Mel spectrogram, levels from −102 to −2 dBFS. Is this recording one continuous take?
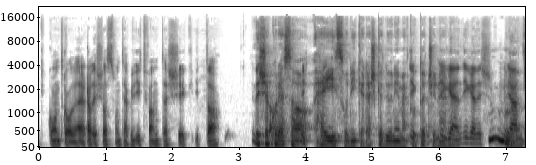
yes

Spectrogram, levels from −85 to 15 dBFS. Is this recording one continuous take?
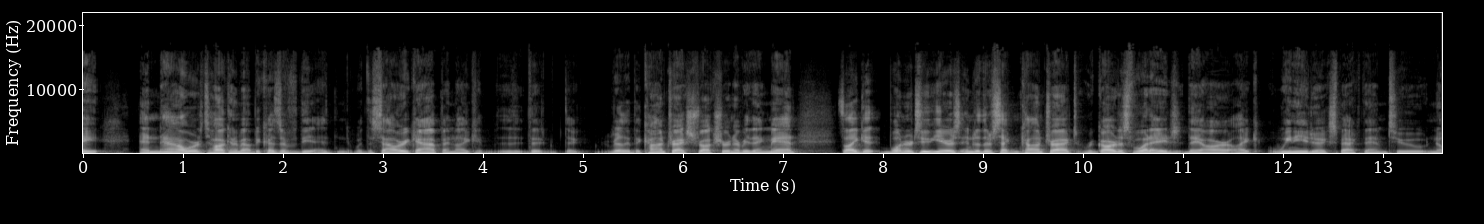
no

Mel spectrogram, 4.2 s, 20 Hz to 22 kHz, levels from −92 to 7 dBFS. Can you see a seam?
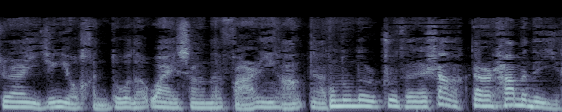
yes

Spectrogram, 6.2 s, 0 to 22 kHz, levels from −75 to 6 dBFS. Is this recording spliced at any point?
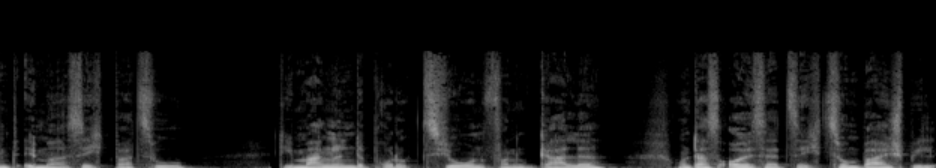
no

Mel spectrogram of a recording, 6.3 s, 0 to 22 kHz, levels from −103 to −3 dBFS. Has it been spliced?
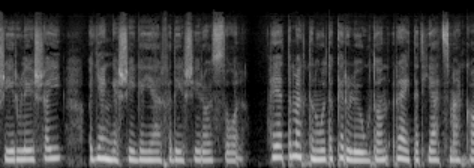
yes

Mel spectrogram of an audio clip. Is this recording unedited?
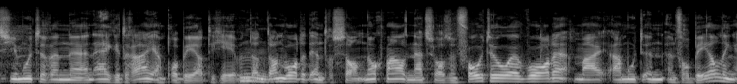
no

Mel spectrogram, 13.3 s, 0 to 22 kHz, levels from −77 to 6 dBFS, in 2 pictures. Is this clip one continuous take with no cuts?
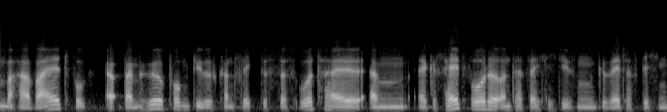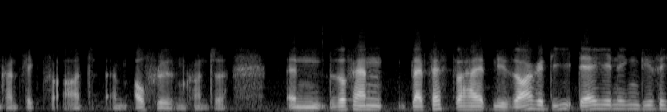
no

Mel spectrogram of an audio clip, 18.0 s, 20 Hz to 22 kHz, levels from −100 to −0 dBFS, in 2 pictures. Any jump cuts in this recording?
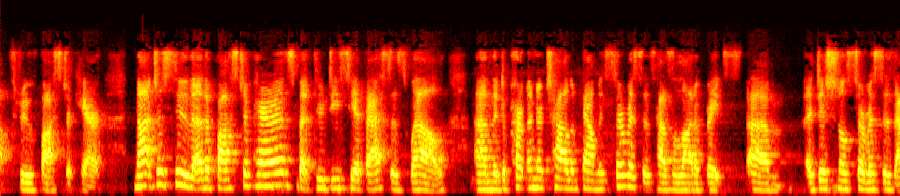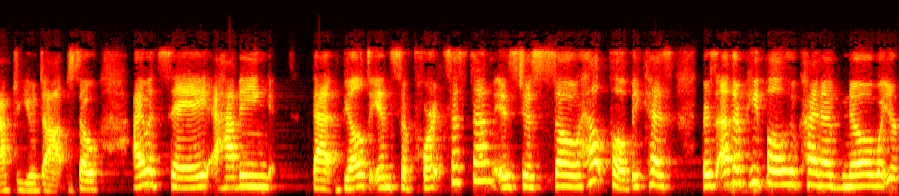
no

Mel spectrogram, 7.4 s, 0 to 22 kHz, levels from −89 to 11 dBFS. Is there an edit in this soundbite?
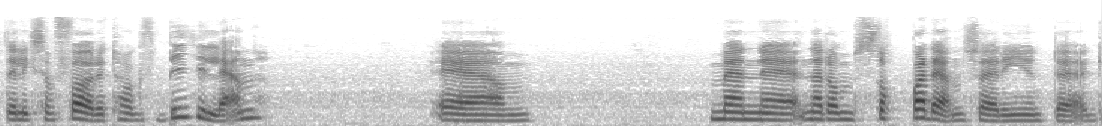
no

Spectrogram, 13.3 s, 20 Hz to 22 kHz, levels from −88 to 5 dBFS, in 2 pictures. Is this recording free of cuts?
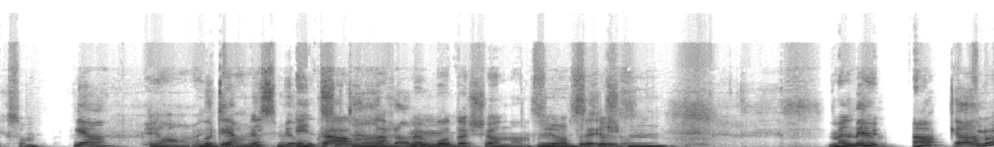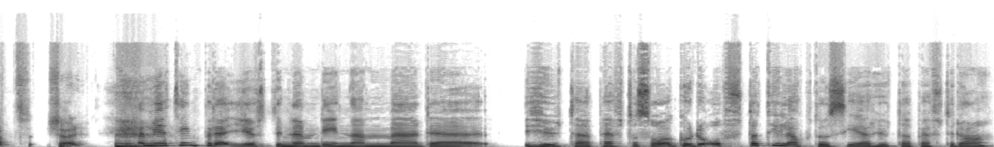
yes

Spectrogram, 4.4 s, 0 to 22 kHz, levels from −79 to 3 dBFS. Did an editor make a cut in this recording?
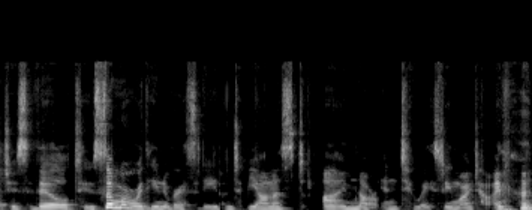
yes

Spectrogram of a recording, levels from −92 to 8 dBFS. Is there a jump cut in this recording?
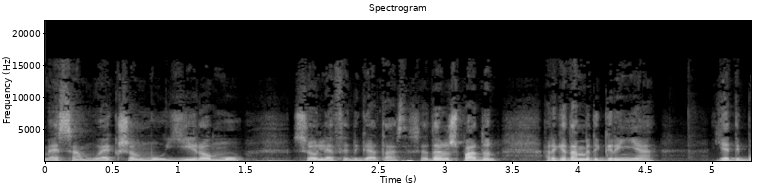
no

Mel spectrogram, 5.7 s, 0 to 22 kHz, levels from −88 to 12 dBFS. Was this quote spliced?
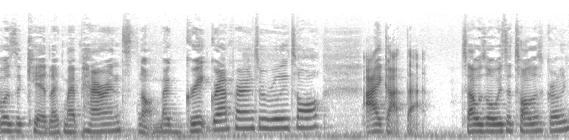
yes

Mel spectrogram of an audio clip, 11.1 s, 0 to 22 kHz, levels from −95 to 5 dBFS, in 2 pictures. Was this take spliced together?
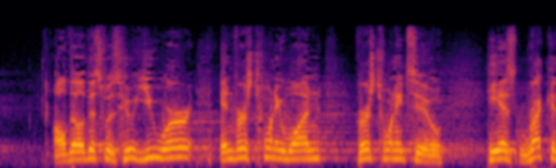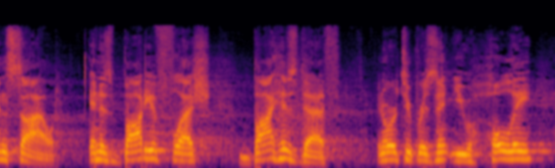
yes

